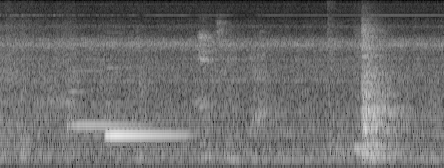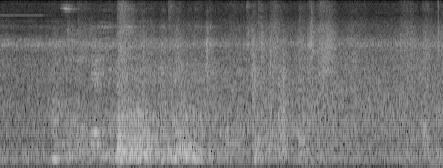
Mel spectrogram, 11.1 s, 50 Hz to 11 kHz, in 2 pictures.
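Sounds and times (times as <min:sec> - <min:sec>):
elevator arrival chime: 0:00.8 - 0:02.5.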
